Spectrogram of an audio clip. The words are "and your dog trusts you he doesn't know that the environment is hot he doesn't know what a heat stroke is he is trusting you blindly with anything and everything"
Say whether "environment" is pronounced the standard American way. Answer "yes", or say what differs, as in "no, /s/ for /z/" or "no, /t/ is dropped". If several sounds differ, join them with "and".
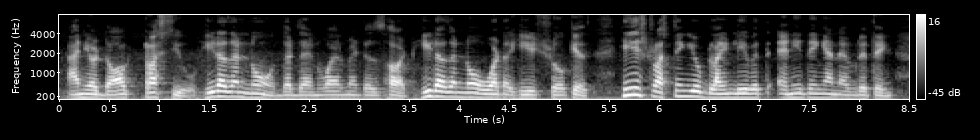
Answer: no, /ɹ/ is dropped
